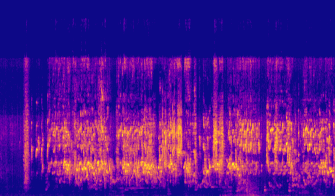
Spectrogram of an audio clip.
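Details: After a moment of quiet, a pet budgerigar breaks into continuous scratchy warbling chatter, fast buzzy chirps running together with a faint low thump midway.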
